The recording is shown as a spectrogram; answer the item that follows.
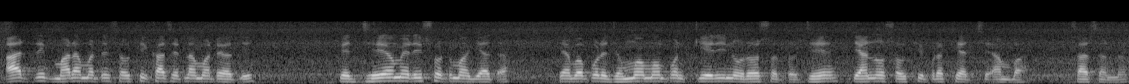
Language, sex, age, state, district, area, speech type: Gujarati, male, 18-30, Gujarat, Junagadh, urban, spontaneous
